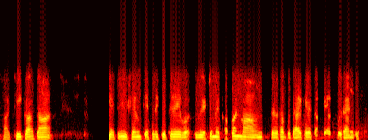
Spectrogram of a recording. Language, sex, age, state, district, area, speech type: Sindhi, male, 60+, Uttar Pradesh, Lucknow, urban, conversation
